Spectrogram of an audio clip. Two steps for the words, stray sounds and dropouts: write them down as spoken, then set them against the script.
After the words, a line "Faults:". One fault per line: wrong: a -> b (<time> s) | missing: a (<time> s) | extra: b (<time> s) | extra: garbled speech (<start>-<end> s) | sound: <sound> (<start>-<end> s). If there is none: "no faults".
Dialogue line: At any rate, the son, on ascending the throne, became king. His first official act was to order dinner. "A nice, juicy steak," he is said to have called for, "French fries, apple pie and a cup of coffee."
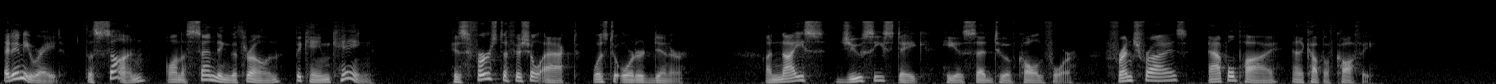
At any rate, the son, on ascending the throne, became king. His first official act was to order dinner. "A nice, juicy steak," he is said to have called for, "French fries, apple pie and a cup of coffee."
Faults:
no faults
